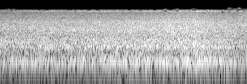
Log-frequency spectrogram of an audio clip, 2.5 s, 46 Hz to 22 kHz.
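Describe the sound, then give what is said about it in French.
A fighter jet engine roars steadily and loudly, a dense, unbroken hiss-heavy rumble with no pauses or voices; one of two fighter jets armed with a loaded cannon and missiles, on an air-policing mission. “les pilotes doivent décoller en moins de 20 minutes.”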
